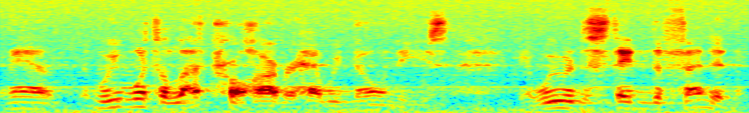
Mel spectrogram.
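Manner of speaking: normal talking voice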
